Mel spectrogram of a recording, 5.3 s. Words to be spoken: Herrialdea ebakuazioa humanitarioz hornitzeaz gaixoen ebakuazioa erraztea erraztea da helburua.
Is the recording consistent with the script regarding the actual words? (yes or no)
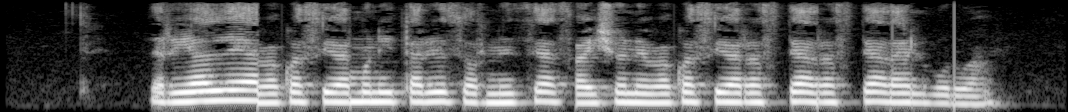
yes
